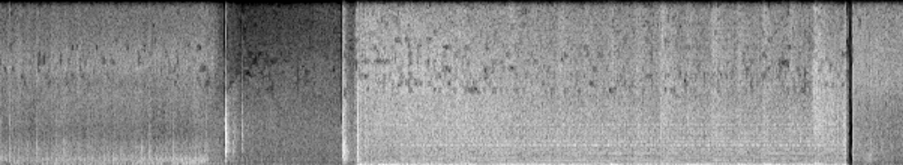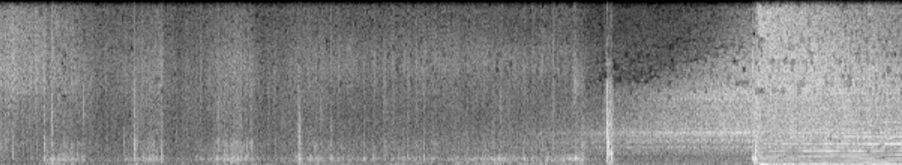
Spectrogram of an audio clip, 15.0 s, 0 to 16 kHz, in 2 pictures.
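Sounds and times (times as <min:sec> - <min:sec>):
skateboard clacks: 0:00.0 - 0:03.1, 0:07.5 - 0:12.8
skateboard wheels rolling on pavement: 0:00.0 - 0:13.2
music: 0:03.0 - 0:07.1, 0:13.2 - 0:15.0.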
